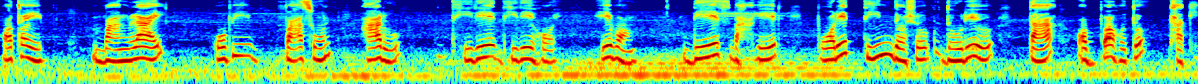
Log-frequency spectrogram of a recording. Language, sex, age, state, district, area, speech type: Bengali, female, 45-60, West Bengal, Howrah, urban, read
